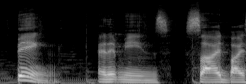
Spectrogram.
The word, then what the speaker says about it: 并: This is pronounced 并, and it means side by side.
